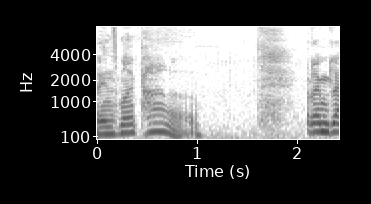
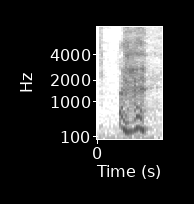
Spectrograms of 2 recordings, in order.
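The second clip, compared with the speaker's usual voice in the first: light laugh; 6 semitones higher than usual. Acted. Astarion's amused reaction.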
